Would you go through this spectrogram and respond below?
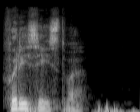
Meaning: hypocrisy
- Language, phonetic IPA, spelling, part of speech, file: Russian, [fərʲɪˈsʲejstvə], фарисейство, noun, Ru-фарисейство.ogg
